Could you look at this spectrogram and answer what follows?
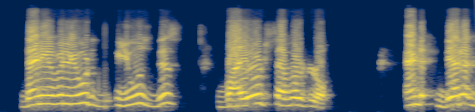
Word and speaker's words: Biot: the next topic is bio servers low T is silent in biota so yes proportional DL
